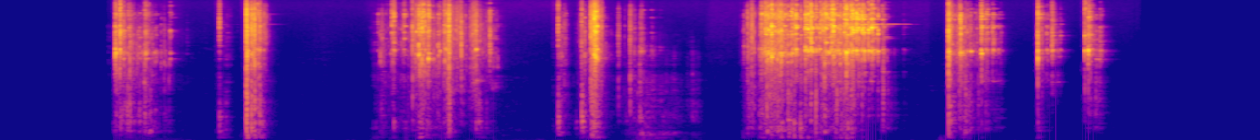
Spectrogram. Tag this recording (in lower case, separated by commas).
domestic sounds, coin (dropping)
